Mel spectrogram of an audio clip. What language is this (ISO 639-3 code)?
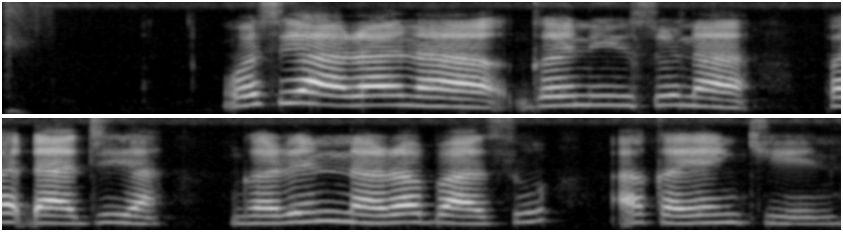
hau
